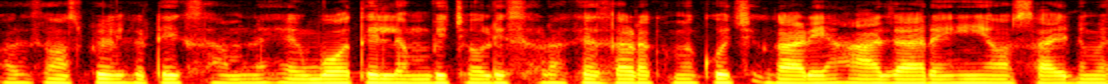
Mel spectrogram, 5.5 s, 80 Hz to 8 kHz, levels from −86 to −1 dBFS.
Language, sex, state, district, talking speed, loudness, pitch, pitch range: Hindi, male, Chhattisgarh, Kabirdham, 260 wpm, -18 LUFS, 135 Hz, 130-140 Hz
